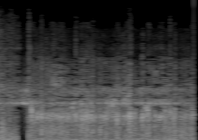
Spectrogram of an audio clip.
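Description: A strong gust of wind lifts a tent, roaring steadily with broadband buffeting against the microphone and a brief dropout early on.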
